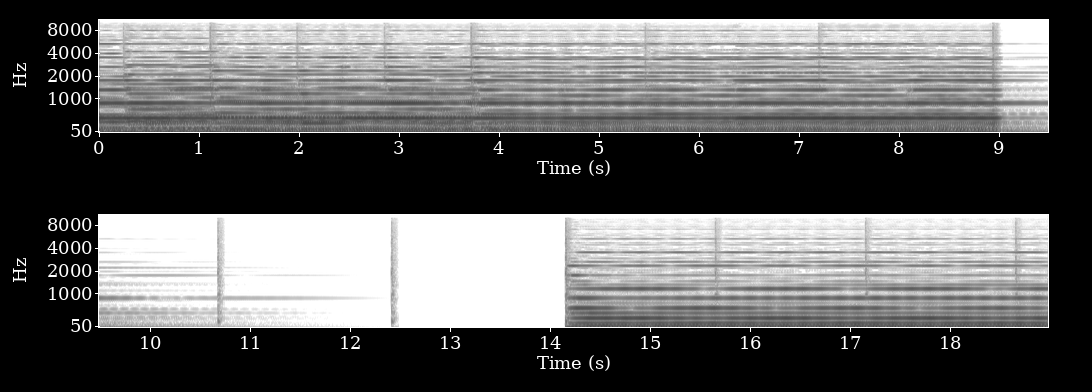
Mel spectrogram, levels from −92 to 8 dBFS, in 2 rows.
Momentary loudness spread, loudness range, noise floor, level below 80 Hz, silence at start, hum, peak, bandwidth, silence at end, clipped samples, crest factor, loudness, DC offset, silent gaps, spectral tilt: 5 LU; 8 LU; under -90 dBFS; -34 dBFS; 0 s; none; -8 dBFS; 9.8 kHz; 0 s; under 0.1%; 14 dB; -23 LUFS; under 0.1%; 12.97-14.14 s; -6.5 dB/octave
